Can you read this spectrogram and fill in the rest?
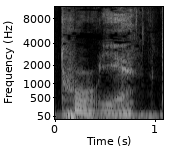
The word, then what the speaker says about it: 兔爷: 因为这个兔爷呢是咱们北京城的深受百姓的喜欢的一个吉祥物。它又是我们北京地区独有的这么一个吉祥物。所以我们一定要用这个北京话来读它。怎么读呢？叫兔爷。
